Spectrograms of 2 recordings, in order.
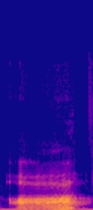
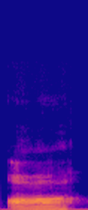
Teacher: You want some lip rounding. Ah, and the jaw is fairly open for that.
